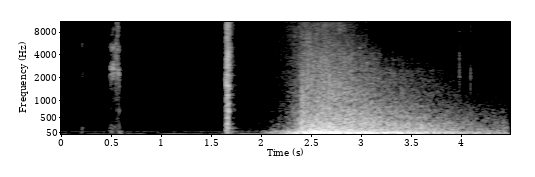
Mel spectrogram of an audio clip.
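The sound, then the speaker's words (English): A fire being lit: a few small ticks and a sharp snap, then a low, rumbling whoosh as the flame catches, swelling quickly and holding as a steady roar. “It gets a little chilly here this time of year in the upper Midwest, but don't worry because I'm about to light the fire.”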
